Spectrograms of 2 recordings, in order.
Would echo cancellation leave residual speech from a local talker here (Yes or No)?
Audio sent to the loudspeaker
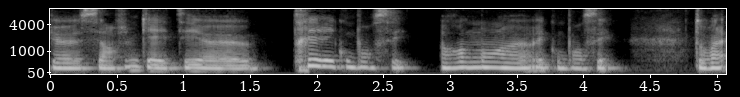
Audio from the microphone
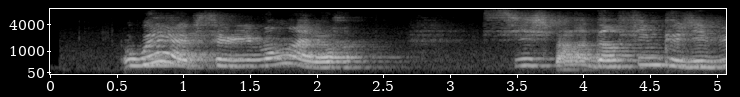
Yes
